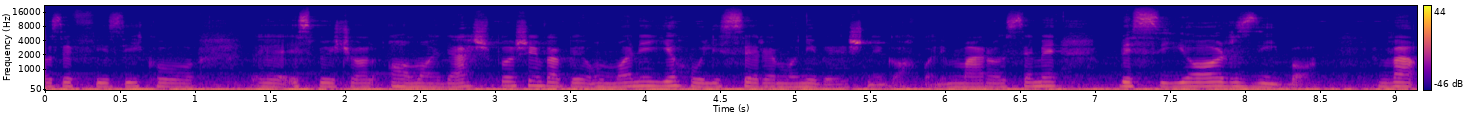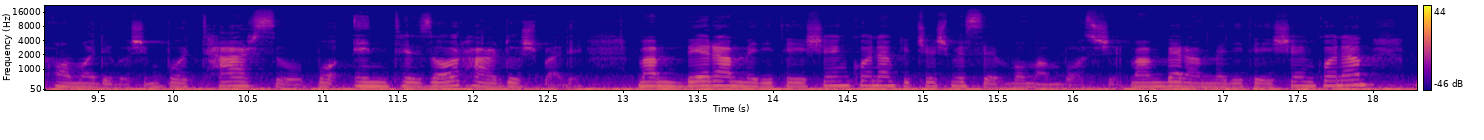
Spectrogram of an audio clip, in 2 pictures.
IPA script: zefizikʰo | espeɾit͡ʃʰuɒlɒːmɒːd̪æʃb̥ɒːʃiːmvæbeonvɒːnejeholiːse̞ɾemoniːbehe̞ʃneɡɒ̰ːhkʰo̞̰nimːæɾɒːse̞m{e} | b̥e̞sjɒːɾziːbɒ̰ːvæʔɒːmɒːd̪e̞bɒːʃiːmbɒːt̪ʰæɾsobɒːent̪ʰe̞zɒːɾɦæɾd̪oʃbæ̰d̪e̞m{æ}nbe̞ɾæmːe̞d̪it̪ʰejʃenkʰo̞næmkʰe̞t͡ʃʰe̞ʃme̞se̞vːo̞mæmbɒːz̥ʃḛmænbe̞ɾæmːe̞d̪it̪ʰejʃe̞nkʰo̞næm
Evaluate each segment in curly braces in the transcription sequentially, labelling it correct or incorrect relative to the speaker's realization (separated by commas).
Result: correct, correct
